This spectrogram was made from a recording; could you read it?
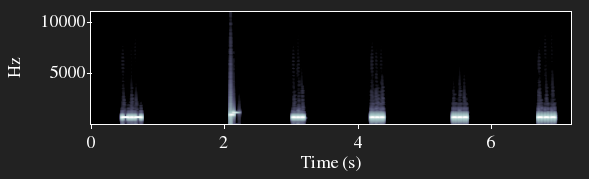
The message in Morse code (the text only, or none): K SSSS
